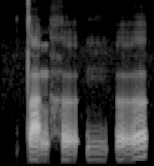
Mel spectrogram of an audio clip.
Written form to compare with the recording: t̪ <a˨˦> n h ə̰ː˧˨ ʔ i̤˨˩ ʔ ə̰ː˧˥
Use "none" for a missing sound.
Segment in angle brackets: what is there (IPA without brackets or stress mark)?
a̰˧˨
